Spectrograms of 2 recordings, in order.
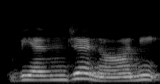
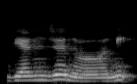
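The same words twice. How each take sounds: First: வியஞ்சனானி drawn out very slowly, every syllable separated; slow careful pronunciation. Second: வியஞ்சனானி stretched out very slowly, each syllable clear; slow careful pronunciation. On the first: Teacher repeating the plural term for students, very slowly. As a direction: spell out வியஞ்சனானி slowly by sound. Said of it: "மெய்யெழுத்துக்கள் அப்படின்னு சொல்றதுக்கு". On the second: Teacher modelling the plural term, very slowly. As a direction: draw out வியஞ்சனானி slowly for the class. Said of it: "நிறைய இருந்தா". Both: Shown as a demonstration.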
